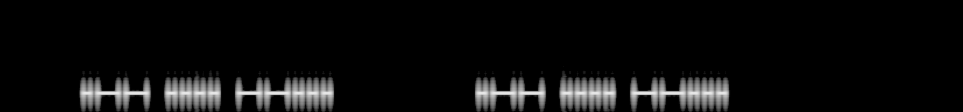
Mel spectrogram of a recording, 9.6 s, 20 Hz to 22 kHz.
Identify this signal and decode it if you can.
Morse code, heard as a keyed tone, about 17 wpm, 700 Hz. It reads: WH7 WH7
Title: USA Call Sign Prefixes - Repeated 2x - 17wpm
